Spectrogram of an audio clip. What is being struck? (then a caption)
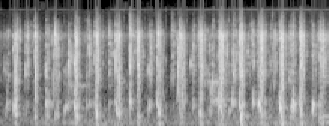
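Capped plastic bottle of liquid paint mix. A capped plastic bottle of acrylic pour-paint mix with silicone, water and Floetrol is shaken hard to mix it. It makes a rapid run of wet, mushy sloshing bursts with crisp high-frequency rattle. The mushy sound shows the mix has reached the right consistency.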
